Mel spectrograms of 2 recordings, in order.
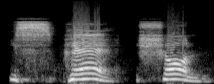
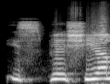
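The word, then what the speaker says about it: special: Which এখানে হবে স্পেশাল। স্পেশিয়াল হবে না, শল হবে স্পেশাল।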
